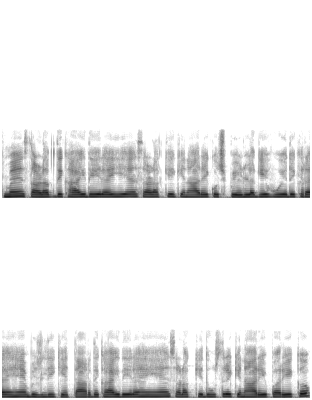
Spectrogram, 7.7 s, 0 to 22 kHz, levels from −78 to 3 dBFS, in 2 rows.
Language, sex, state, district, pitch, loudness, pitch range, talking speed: Hindi, female, Chhattisgarh, Bastar, 230 Hz, -13 LUFS, 220-235 Hz, 225 wpm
